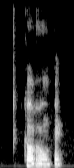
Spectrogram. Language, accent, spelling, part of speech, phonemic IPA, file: French, Canada, corrompait, verb, /kɔ.ʁɔ̃.pɛ/, LL-Q150 (fra)-corrompait.wav
- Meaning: third-person singular imperfect indicative of corrompre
